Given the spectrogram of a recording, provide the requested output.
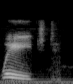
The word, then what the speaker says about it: waged: T but it it is a D sound waged okay but it comes off as a t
